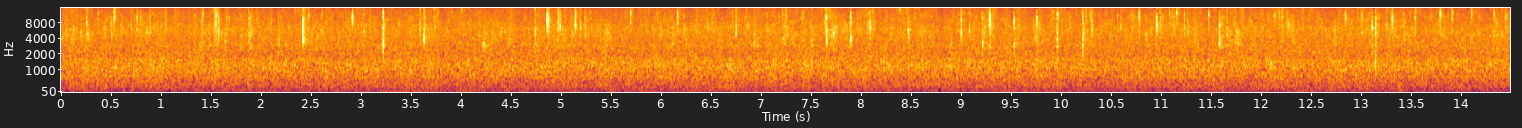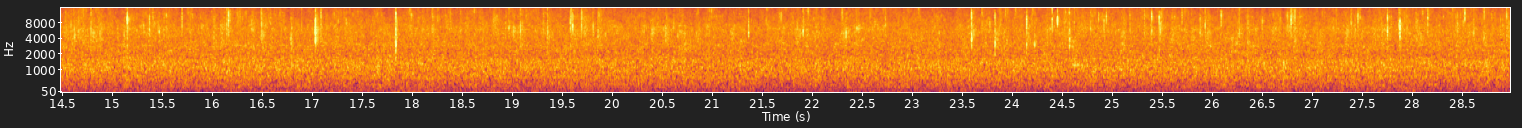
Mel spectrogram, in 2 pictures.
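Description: Steady rain: an even, constant hiss with many small, sharp drop ticks scattered through it.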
